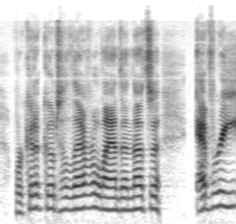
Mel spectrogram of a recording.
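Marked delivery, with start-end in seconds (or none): 0.2-1.2 flat droning monotone through clenched teeth, no lift. Imitating an actor's line delivery, in a flat droning monotone through teeth. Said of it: "His lines are delivered through his teeth like this".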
